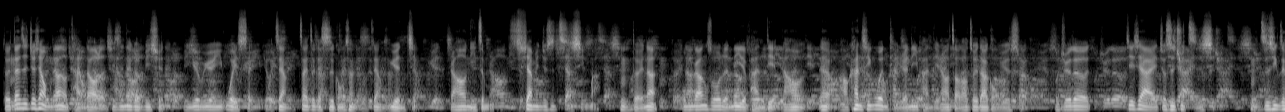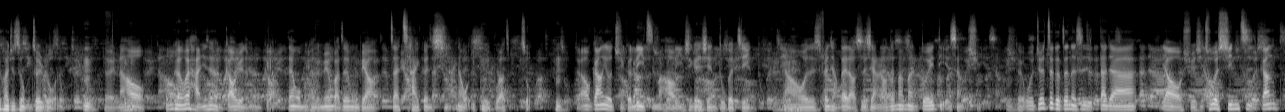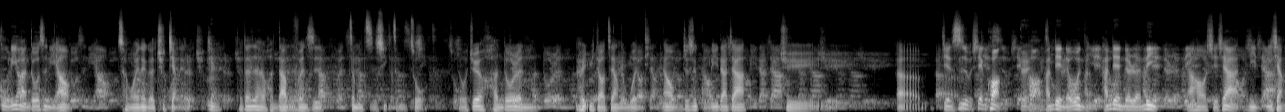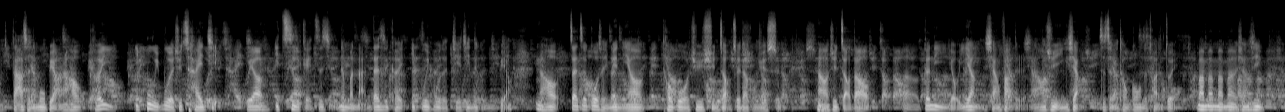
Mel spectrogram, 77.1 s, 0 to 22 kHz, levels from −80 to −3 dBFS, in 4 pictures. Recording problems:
echo of what is said; strong; throughout; 580 ms later, 10 dB below the speech

